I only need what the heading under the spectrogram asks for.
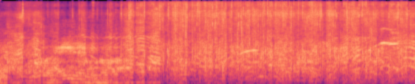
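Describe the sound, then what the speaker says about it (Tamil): Audience at a Tamil devotional stage drama event clapping in a loud, dense burst of applause that swells at first and continues steadily throughout, with voices mixed into the crowd. "ஒரு கைதட்டு கொடுக்கலாம்."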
